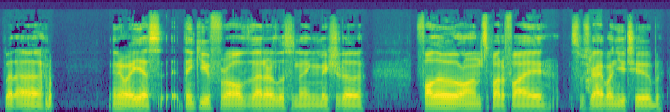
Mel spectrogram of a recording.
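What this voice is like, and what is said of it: Tired-sounding voice. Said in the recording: “Can you tell by my voice that I'm really tired?”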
